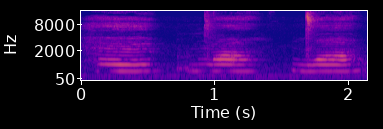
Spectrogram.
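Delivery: high sweet hello with air kisses; mock-affectionate air-kiss hello; fake-friendly greeting.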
